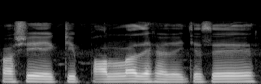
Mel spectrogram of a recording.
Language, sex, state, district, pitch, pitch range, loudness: Bengali, male, West Bengal, Cooch Behar, 125 Hz, 120-130 Hz, -16 LUFS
